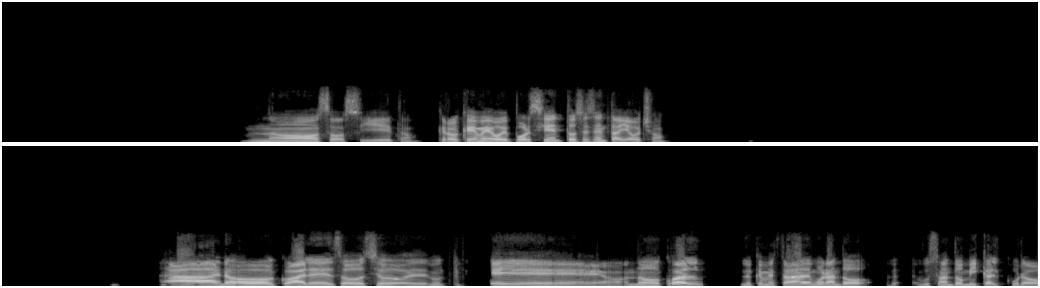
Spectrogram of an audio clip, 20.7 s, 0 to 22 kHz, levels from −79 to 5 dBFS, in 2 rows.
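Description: It's a speech clip that's been through a call codec, with the top end stopping around 8 kHz, which fits Opus on a WebRTC path. There's short concealed packet loss at 12.51–12.55, 12.67–12.72, 17.98–18.03, 18.09–18.12 and 18.22–18.27 s. Each is about 20 ms of audio that never arrived, patched by stretching the preceding sound, so you hear a quick smear or wobble. The bigger issue is repeated packet loss (robotic sound) from 14.18 to 15.36 s (seven gaps, longest 38 ms) and from 15.84 to 17.58 s (twelve gaps, longest 29 ms). The concealment keeps re-filling holes back to back, so the speech turns choppy with bits missing.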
